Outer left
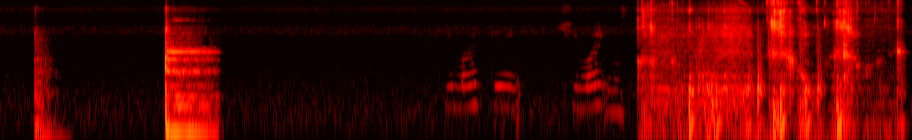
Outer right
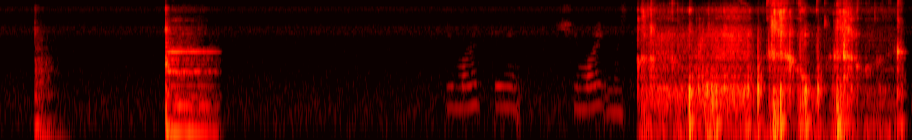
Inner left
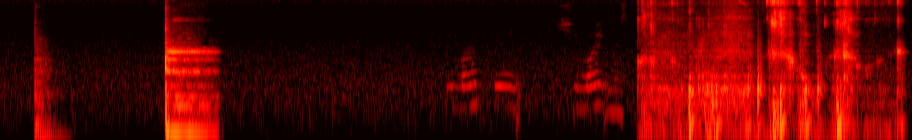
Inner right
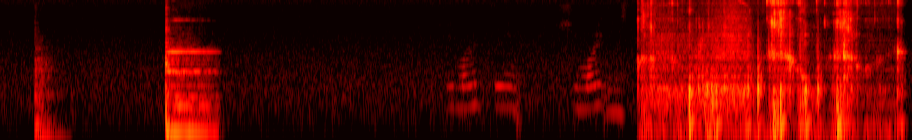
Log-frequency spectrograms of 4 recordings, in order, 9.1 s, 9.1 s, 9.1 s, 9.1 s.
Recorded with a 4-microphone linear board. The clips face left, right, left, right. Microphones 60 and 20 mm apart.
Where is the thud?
40° left (ahead or behind), 1.6 m.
